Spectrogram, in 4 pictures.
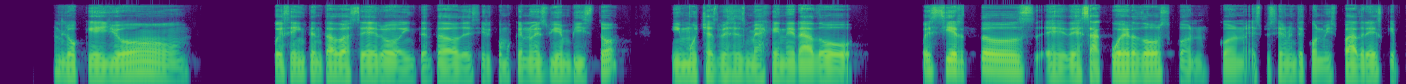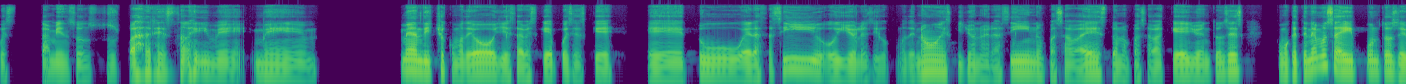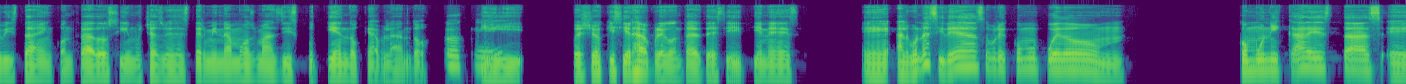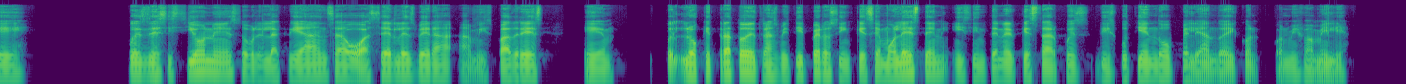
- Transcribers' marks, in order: laughing while speaking: "padres, ¿no?"; laughing while speaking: "quisiera"
- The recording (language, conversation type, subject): Spanish, advice, ¿Cómo puedo comunicar mis decisiones de crianza a mi familia sin generar conflictos?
